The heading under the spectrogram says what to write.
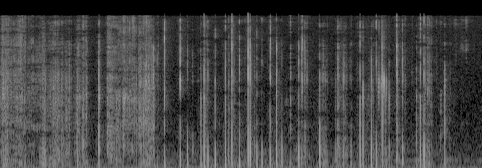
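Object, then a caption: Gingerbread cookie. A small, flat, solid gingerbread cookie held up in both hands is scratched and tapped with long nails and fingertips. A steady dry scratching rasp comes first, then gives way to a quick, uneven series of sharp, bright clicking taps on the hard cookie surface.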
